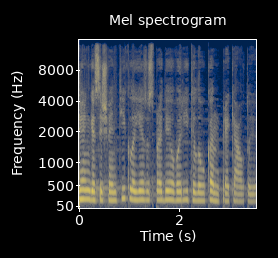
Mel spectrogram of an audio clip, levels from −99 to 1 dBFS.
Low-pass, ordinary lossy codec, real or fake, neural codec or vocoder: 14.4 kHz; AAC, 48 kbps; real; none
